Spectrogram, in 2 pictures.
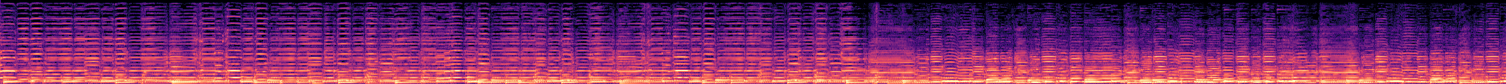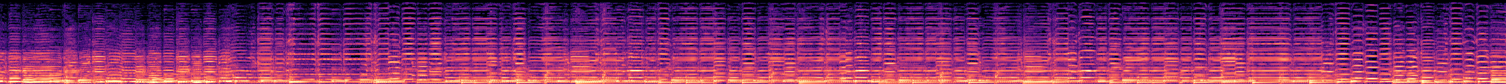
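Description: An old-time fiddle and clawhammer banjo duet playing a lively dance tune together, in an unbroken steady rhythm.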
